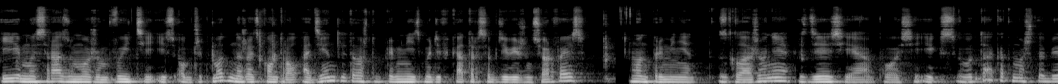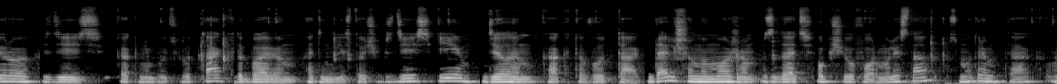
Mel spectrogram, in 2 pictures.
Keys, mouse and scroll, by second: 0.0 Tab, 2.6 ctrl+1, 6.0 Tab, 7.1 click, 7.9 s, 10.0 click, 10.9 s, 15.3-17.0 middle drag, 17.0 KP_1, 18.8-19.9 middle drag, 19.9 KP_1, 20.9 click.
